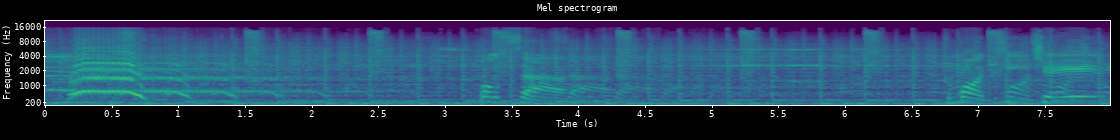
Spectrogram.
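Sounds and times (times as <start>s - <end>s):
audience cheering and whooping: 0.1s - 2.3s
speech: 3.5s - 4.1s, 6.8s - 7.9s.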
